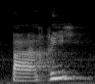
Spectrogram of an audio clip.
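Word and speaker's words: Paris: Насправді пишеться як «Парі». З літерою «с» наприкінці вона приголосна і не вимовляється.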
